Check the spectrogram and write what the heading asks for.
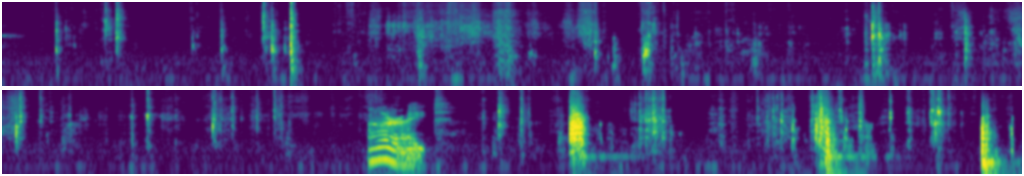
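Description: A handheld paper circle punch being worked along a sheet of patterned cardstock, giving sharp clicks and clacks between paper rustling. There is a longer stretch of rustling about four seconds in.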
